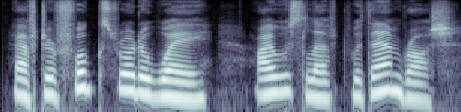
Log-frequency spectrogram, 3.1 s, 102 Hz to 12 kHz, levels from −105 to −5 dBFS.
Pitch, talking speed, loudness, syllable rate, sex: 215 Hz, 175 wpm, -17 LUFS, 4.6 syllables/s, female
